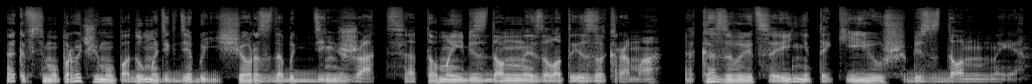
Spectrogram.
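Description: Male audiobook narrator, low, lively inflection, dry close sound. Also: measured pace, gravelly, few pauses, dry recording. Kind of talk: scripted narration.

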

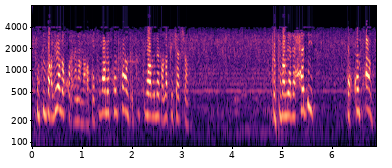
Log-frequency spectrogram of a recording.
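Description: A religious teacher with a very high-pitched voice speaks fairly quickly through his lesson. He drops in Arabic phrases and repeats points for emphasis. The recording is tinny like a phone, with faint background noise.

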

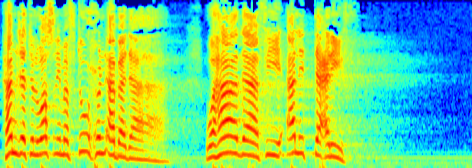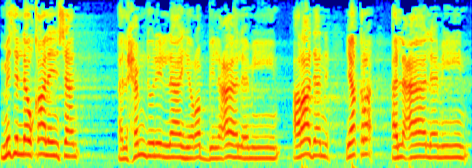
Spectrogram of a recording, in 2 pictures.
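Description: A man's voice: very high voice, normal speed, pauses often, bright, forceful tone, big-room sound. A man, a sheikh, giving a classroom lesson: he chants the verses of a poem, then explains them while putting questions to his students. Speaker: sheikh teaching Quran sciences.

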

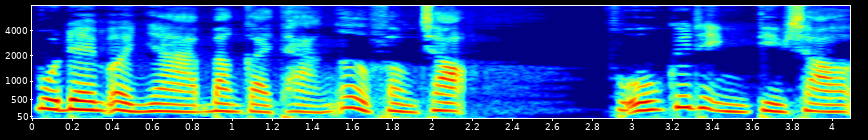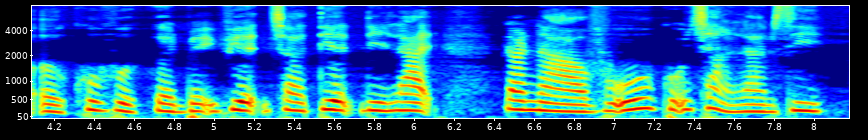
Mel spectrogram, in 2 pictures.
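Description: A woman's voice: mid-range voice, normal speed, darkish tone, no echo, studio quality. A woman narrating a sad story in a plaintive, emotional reading.

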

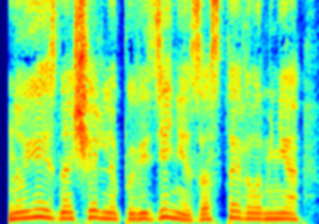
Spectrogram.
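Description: A woman's voice: mid-range voice, fast talker, dark tone, dry recording, clean studio sound. A woman reading scripted first-person fiction as an audiobook narrator.

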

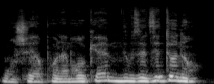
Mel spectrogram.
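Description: A man doing a gruff, excitable general. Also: mid-range voice, moderate pace, lightly acted. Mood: emphatic.

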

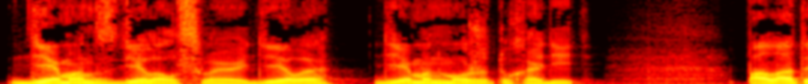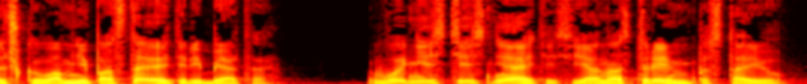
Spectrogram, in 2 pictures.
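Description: A cocky male demon with a streetwise, sarcastic tongue, as a man reading a story puts him on, raising his low, dark voice into brash, lively banter. It is storybook narration with the demon's quips played for laughs. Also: moderate pace, heavily acted.

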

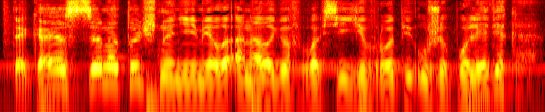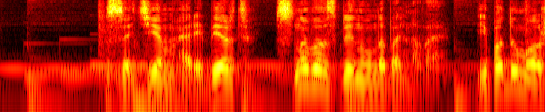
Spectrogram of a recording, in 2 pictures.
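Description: A man narrating a novel in a dramatic, expressive reading style. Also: mid-range voice. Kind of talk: audiobook narration.

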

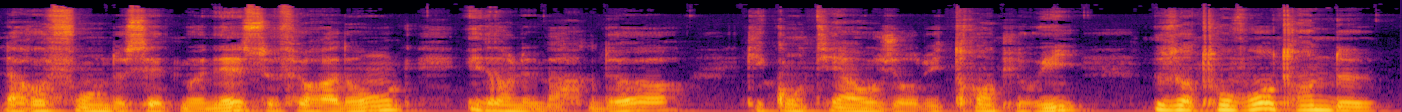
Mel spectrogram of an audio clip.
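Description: A man reading as a smooth scheming minister. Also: medium pitch, normal speed, warm tone, natural voice. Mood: assured. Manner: courtly, smiling and assured. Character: smooth scheming male royal finance minister.

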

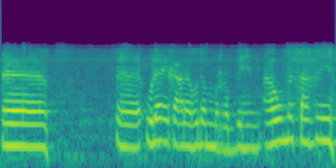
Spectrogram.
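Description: A man's voice: sits high, fairly even intonation, fairly quick. A man with an Egyptian Arabic accent teaching Quran recitation rules in a live online class, explaining patiently and answering his own questions. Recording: tinny phone-like line with faint background noise.

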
